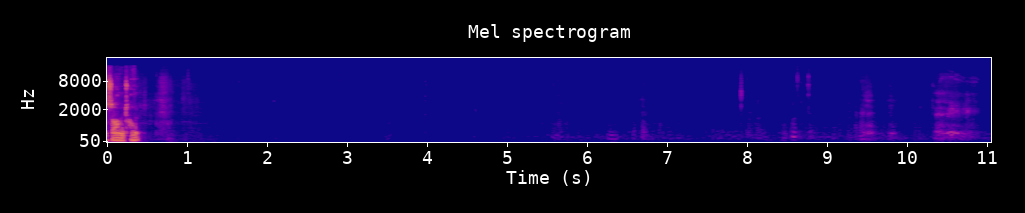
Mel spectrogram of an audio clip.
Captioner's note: silence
